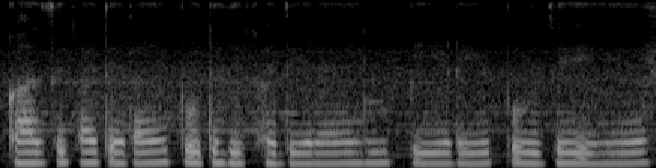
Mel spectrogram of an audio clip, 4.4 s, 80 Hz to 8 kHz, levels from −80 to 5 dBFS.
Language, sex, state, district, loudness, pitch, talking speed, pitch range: Hindi, female, Bihar, Sitamarhi, -34 LUFS, 180 Hz, 205 wpm, 175-185 Hz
